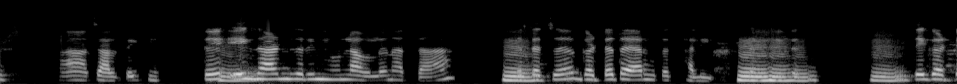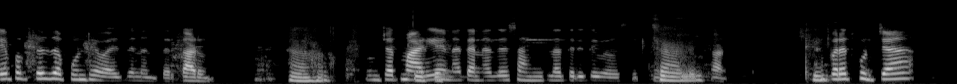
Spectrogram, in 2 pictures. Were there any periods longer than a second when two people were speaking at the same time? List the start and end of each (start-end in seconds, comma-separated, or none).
none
